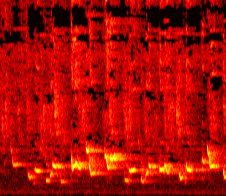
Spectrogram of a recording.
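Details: Continuous rich warbling from a straw-headed bulbul (cucak rowo): loud, fluty whistled phrases tumbling rapidly up and down the scale with no pauses, about two to three notes per second.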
